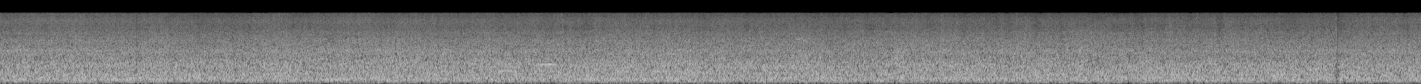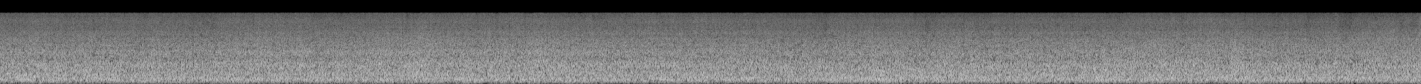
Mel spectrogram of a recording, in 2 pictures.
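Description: Steady, loud rush of whitewater rapids, an even wash of water noise without breaks.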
